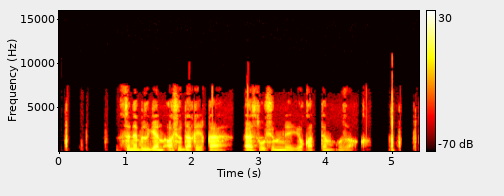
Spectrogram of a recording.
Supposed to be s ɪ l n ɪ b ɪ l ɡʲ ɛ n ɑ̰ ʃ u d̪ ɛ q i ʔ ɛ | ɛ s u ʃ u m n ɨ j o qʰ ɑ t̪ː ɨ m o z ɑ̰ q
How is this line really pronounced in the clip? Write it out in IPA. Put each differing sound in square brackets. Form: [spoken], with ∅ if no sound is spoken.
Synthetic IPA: s ɪ [∅] n ɪ b ɪ l ɡʲ ɛ n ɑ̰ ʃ u d̪ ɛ q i [q] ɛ | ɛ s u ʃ u m n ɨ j o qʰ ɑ t̪ː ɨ m [u] z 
